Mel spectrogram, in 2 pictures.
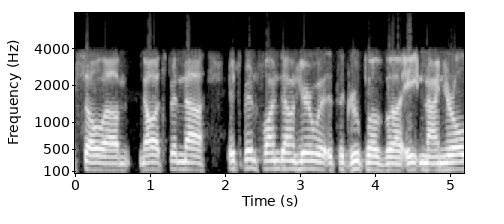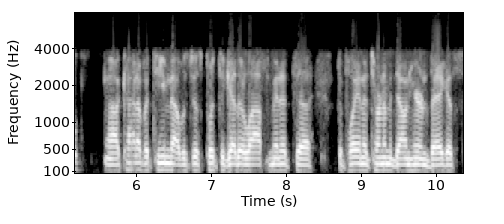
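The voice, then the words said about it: Strained, worn-out voice. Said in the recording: “I need to apologize for the way my voice sounds, because I've been yelling and screaming for about a week straight”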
